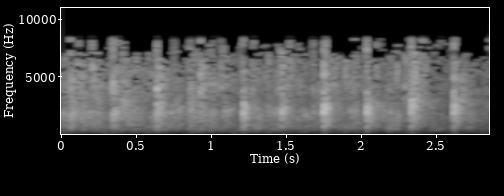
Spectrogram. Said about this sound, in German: Vielen Dank, As Asima. Gib doch der Asima mal einen Applaus. Super.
